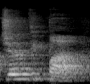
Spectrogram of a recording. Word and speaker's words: Chandipat: Chandipat. Ele se escreve com C, mas é porque é uma transliteração para o latim. Aí seria como no italiano, Chandi, tá?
